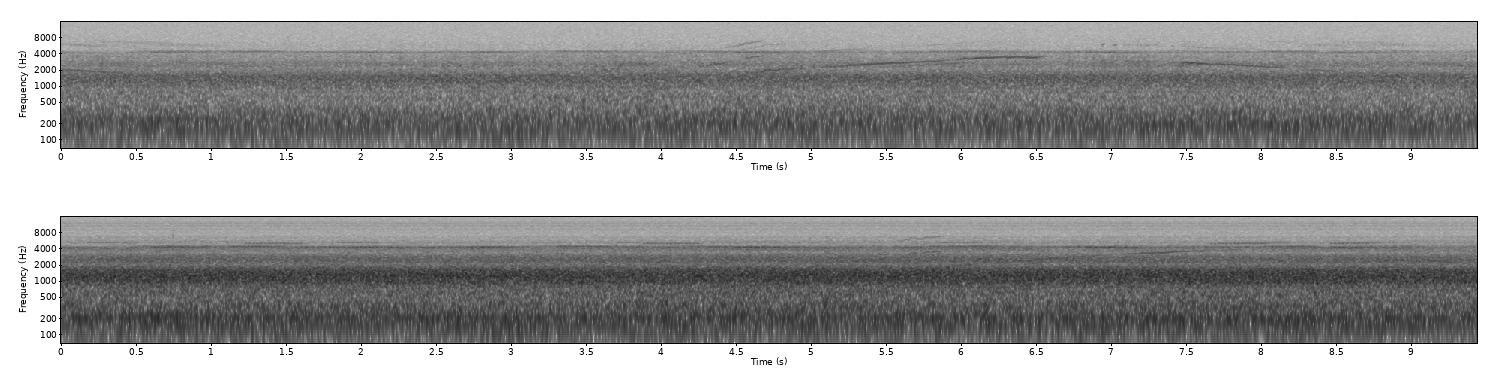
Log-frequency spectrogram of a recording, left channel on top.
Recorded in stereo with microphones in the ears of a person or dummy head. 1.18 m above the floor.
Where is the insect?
35° right (ahead or behind).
